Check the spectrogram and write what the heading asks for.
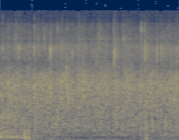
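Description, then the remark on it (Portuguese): A church audience applauds steadily, a dense, continuous wash of many hands clapping at an even loudness throughout, with no voices standing out. “Vamos aplaudir mais, igreja.”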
